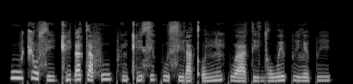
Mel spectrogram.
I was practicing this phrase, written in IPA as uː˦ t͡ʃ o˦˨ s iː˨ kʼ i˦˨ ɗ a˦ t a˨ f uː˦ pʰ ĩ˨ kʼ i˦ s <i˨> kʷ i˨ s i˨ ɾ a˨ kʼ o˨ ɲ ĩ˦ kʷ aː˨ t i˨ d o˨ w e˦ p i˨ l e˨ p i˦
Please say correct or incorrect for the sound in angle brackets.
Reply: incorrect: i˦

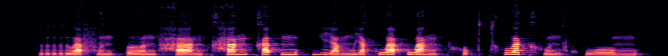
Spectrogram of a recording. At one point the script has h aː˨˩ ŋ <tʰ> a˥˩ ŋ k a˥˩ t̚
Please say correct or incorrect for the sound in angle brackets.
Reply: incorrect: kʰ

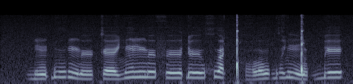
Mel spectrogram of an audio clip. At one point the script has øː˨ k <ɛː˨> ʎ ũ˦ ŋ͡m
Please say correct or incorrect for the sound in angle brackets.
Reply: correct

